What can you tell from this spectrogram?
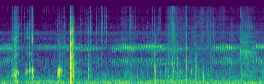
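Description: Frogs trilling in repeated pulsed calls, each about a second long. Sharp clicks and knocks of the headlight being handled come in between, the loudest about a second and a half in.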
